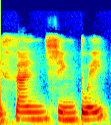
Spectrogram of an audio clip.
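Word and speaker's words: Sanxingdui: Yeah, this is called, I know the Chinese name is pretty hard to pronounce. It's called the San Xing Dui. It's quite tricky.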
